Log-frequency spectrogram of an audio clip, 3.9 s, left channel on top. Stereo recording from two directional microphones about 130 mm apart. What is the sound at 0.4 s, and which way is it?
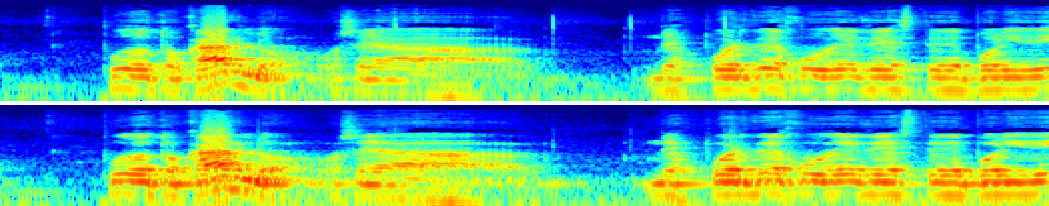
A man's voice, 15° left (ahead or behind).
